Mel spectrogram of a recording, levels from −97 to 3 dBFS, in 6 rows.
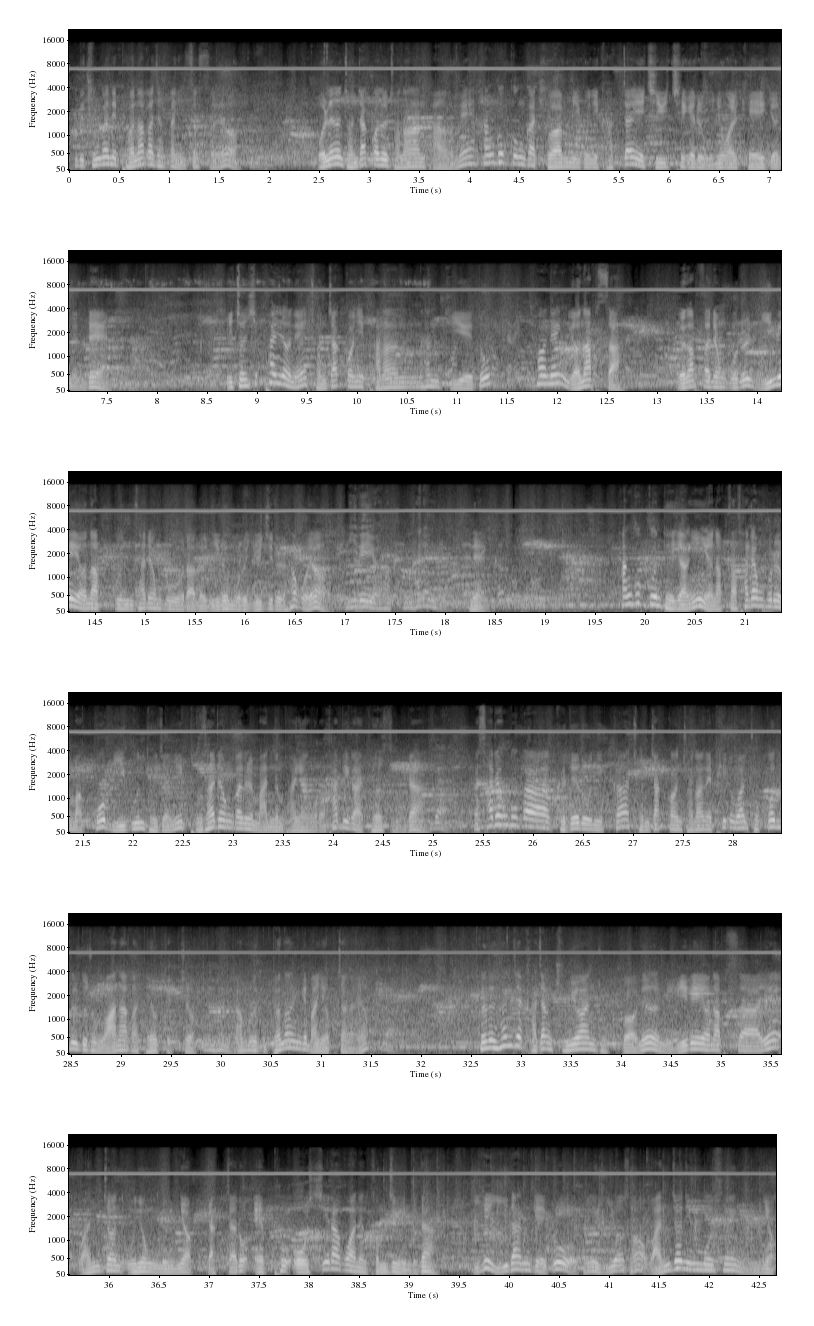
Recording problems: high-pitched whine; loud; throughout; 7 kHz, 8 dB below the speech
murmuring crowd; loud; throughout; 7 dB below the speech

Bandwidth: 14.5 kHz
